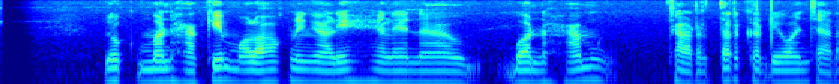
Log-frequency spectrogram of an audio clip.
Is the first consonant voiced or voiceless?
voiced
